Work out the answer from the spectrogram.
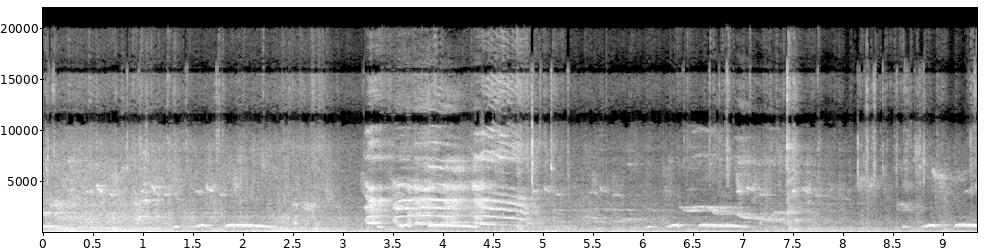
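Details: Spotted dove cooing, used to stimulate a lure bird: short, low, hollow coo notes repeated in phrases, mixed with chirps of other small birds and a burst of rustling, flapping-like noise midway.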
